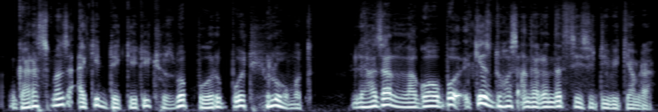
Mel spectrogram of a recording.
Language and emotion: Kashmiri, fearful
